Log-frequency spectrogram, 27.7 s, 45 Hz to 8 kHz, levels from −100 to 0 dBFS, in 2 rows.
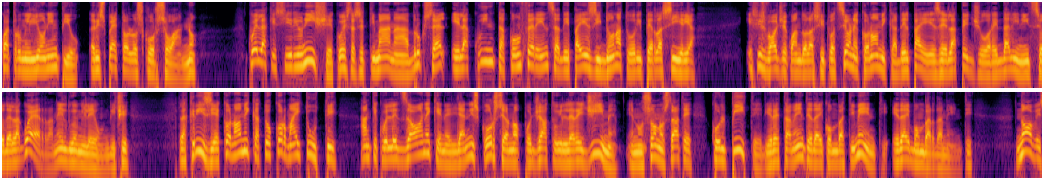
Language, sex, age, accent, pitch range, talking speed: Italian, male, 30-49, native, 120-165 Hz, 155 wpm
